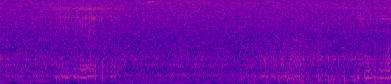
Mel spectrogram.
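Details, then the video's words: Domestic cat asleep indoors, dreaming and snoring: a soft, low, continuous rumbling drone with faint breathy swells rising and falling, heard quietly at close range. "Snoring cat"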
